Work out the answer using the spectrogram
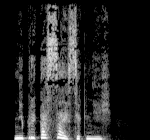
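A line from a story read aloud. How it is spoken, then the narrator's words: Screaming. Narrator (Russian): завопила и Эва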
